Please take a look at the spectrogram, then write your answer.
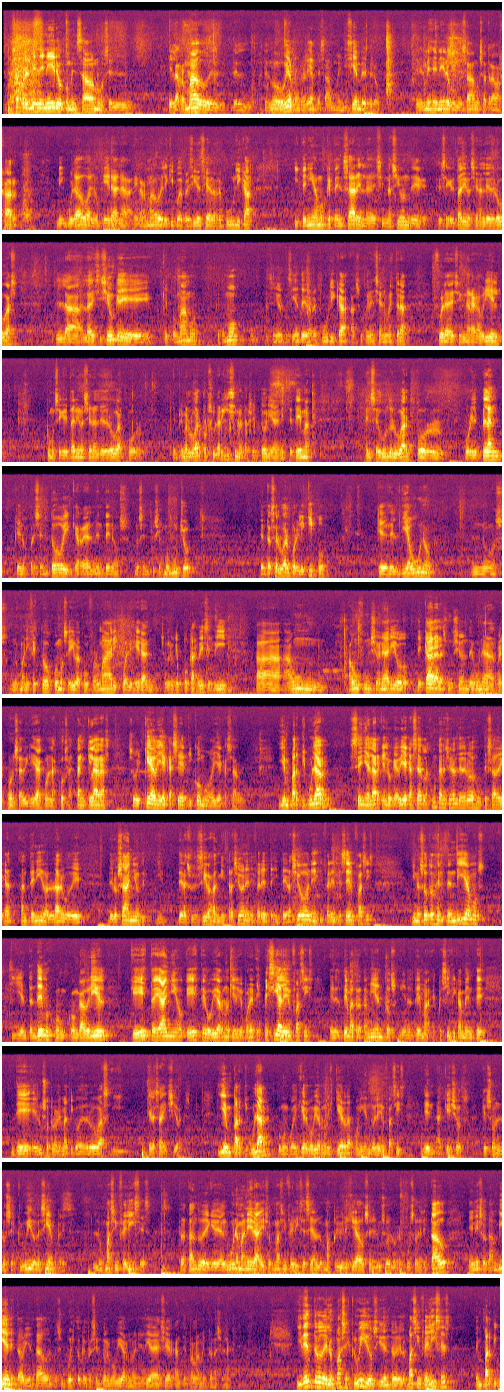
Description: Palabras del prosecretario de Presidencia, Jorge Díaz
El prosecretario de la Presidencia y presidente de la Junta Nacional de Drogas, Jorge Díaz, se expresó durante la firma de un convenio con la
